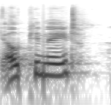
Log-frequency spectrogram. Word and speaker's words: Alpin8: Das heißt, jetzt hoffe ich, dass ich das richtig ausspreche, Alpine Aid. Oder ja, genau. Also wir ziehen es zusammen, wir sagen Alpinate, okay. aber geschrieben Alpin mit einer Ziffer 8 wie man es jetzt letztlich ausspricht, ist auch eigentlich egal.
